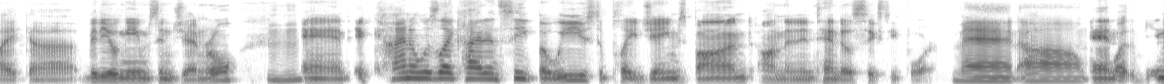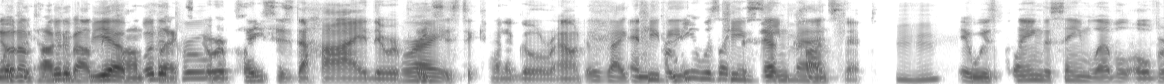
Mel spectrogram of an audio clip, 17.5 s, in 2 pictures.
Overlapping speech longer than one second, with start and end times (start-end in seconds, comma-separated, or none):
8.2-10.4, 13.1-15.0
